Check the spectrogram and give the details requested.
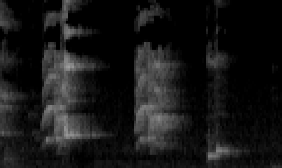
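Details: Pet African grey parrot imitating human speech indoors: three short voice-like syllables, the last with a rising then level tone, in a quiet room.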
